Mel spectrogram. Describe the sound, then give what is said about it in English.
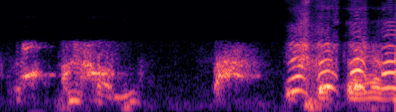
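High-pitched yapping from a small chihuahua, a few sharp barks and whiny yelps in quick bursts, loud, with short pauses between them. “That's a little dog. What kind of dog is it? Oh, they're chihuahuas.”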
